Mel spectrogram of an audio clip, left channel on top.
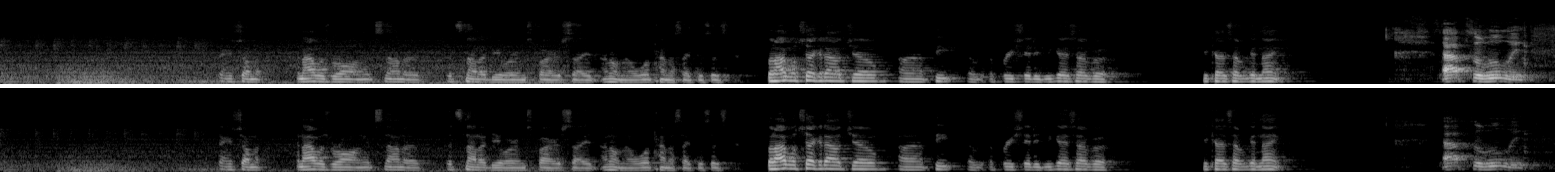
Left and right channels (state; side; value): quieter; right; 3.5 dB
